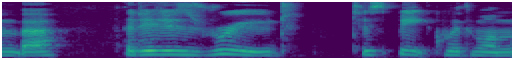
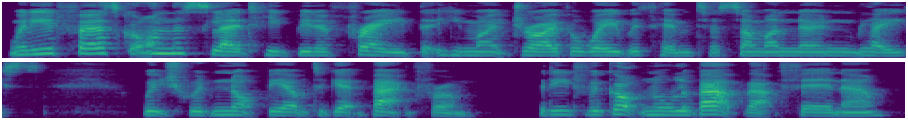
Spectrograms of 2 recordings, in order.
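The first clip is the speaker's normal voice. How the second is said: plain reading voice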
